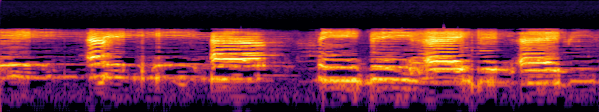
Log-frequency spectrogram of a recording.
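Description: A class of young children playing a simple melody on electronic keyboards in steady held notes, while singing or chanting along together.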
